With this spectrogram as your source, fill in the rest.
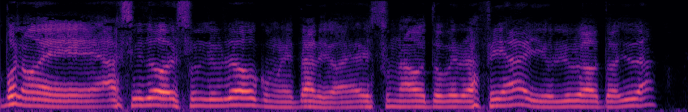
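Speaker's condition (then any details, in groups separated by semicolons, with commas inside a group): ALS; speaking somewhat difficult, facial and mouth muscles affected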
